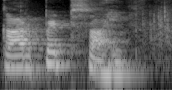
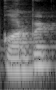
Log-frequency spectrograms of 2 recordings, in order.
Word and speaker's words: Corbett: ऐसा इसलिए लिखा क्योंकि उनका नाम तो जिम कॉर्पेट था लेकिन जो लोकल विलेजर्स थे वो कॉर्बेट प्रोनाउंस ना करके उनको अपनी लोकल लैंग्वेज में उनको कार्पेट साहब कार्पेट साहब कहकर बुलाया करते थे तो इन्हीं दोनों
